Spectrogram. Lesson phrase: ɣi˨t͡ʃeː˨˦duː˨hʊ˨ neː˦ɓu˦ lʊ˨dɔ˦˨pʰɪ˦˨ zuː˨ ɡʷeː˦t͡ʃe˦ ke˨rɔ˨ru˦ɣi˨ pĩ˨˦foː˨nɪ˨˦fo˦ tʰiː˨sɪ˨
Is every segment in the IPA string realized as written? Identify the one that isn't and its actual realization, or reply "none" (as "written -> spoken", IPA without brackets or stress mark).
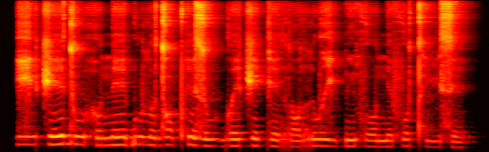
none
